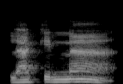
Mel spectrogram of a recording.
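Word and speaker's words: لٰكِنَّ: Lakinna. Lakinna. Walaupun nggak ada panjang di sini panjang nih. Tetap lakinna bacanya.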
